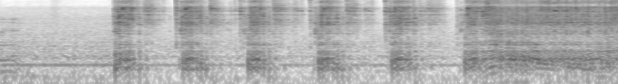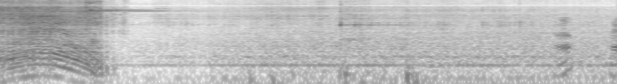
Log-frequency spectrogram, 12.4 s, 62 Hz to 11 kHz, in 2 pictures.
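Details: Husqvarna 51 chainsaw, fitted with a new ignition coil and shut-off button, started on choke. Several pulls, then a brief high-revving run that quickly dies; it runs but won't stay running, and the cause is still undiagnosed.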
